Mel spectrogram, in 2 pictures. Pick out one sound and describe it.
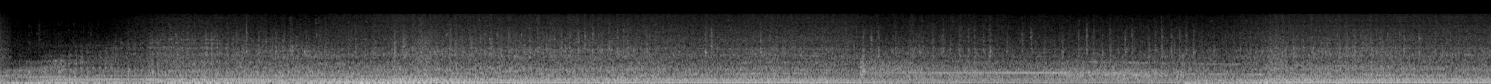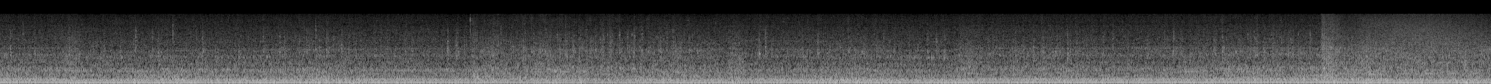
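A tank engine rumbles steadily, its pitch rising and falling as it drives.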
